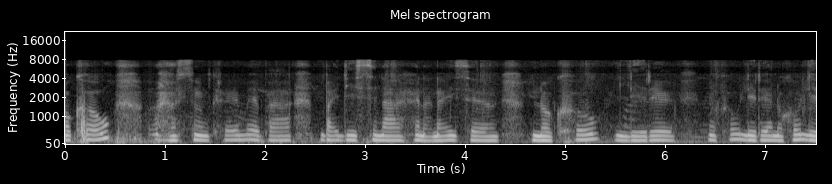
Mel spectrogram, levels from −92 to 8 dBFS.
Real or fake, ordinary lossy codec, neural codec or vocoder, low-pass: real; none; none; none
